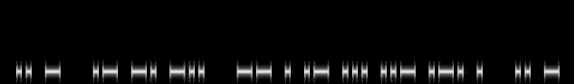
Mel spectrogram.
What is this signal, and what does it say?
Morse code, heard as a keyed tone, about 25 wpm, 600 Hz. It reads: IT AND MEASURE IT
